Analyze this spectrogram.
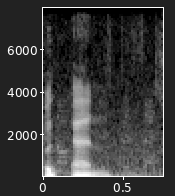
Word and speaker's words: poutine: That's what most people call it, but it's actually, its origins are French, and it's, I believe, pronounced poutine. But yeah, poutine.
